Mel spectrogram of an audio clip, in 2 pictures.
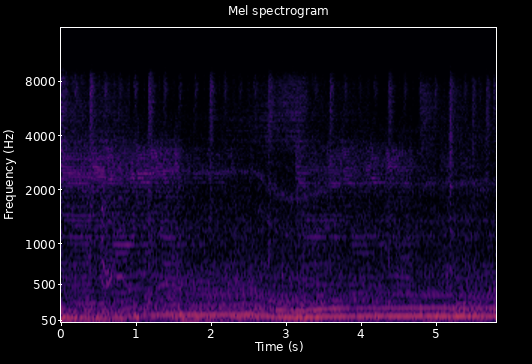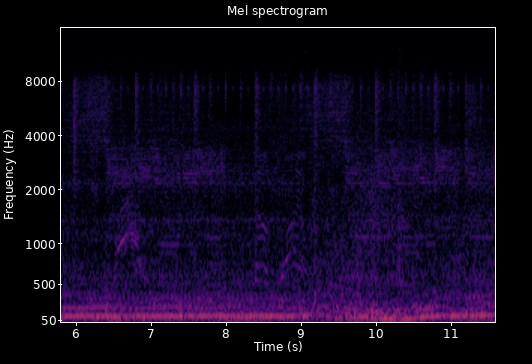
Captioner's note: laughs; engine humming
